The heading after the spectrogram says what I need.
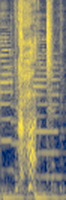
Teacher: a c is a voiceless back stop when followed by a u like in the word cut that voiceless back stop of the C remains pretty easy to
